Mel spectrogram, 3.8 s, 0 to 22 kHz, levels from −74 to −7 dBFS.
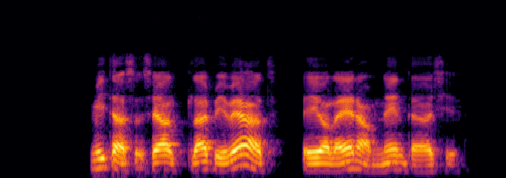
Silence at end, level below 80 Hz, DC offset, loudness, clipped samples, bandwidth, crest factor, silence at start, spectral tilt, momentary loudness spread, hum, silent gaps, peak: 0.4 s; -66 dBFS; under 0.1%; -16 LUFS; under 0.1%; 7.2 kHz; 16 dB; 0.7 s; -5.5 dB/octave; 9 LU; none; none; 0 dBFS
